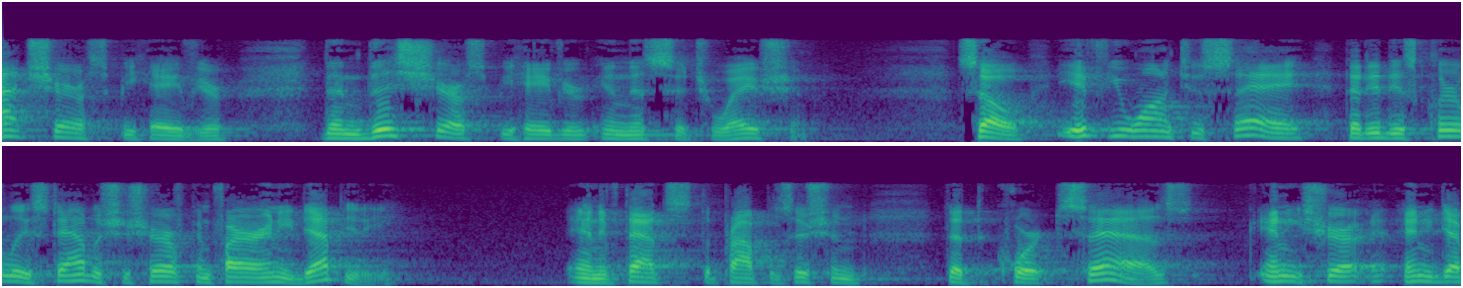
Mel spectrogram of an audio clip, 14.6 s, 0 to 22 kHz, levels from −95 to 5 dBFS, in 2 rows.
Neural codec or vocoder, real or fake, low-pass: none; real; 7.2 kHz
